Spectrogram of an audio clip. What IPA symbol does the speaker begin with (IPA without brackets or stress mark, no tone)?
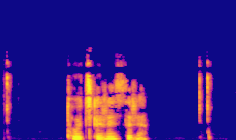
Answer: tʰ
